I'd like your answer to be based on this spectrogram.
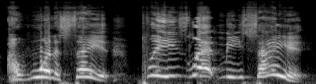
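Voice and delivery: high wailing plea, hammed up; mock desperate begging. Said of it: "like that meme of just like".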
